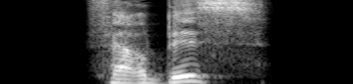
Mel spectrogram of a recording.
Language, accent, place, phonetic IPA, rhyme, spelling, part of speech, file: German, Germany, Berlin, [fɛɐ̯ˈbɪs], -ɪs, verbiss, verb, De-verbiss.ogg
- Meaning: first/third-person singular preterite of verbeißen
